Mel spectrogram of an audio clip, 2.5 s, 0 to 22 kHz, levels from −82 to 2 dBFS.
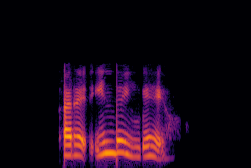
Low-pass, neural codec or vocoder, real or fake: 5.4 kHz; codec, 24 kHz, 0.9 kbps, WavTokenizer, medium speech release version 2; fake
